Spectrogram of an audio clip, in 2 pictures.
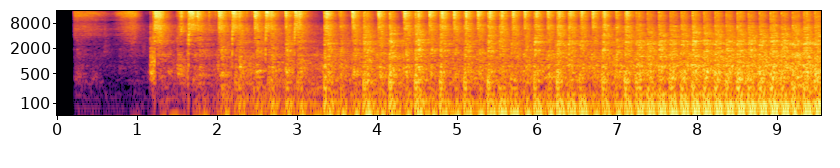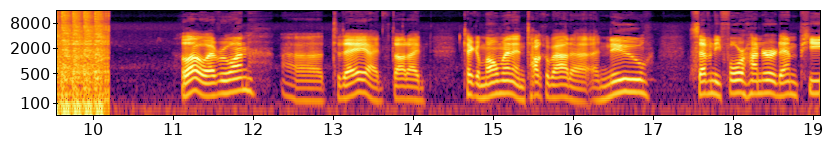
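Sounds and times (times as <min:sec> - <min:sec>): old tractor engine running: 0:01.2 - 0:10.2.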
